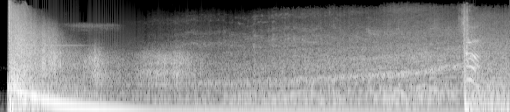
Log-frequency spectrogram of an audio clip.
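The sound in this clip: A rifle shot taken at a target cracks out as one sharp, loud blast, trailed by a long, low rumble that falls in pitch and fades. Another sharp impact hits near the end.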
